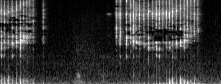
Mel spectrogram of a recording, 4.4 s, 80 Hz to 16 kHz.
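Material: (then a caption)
Wood. A fingernail runs along a solid wooden hair comb held at an angle, plucking its teeth in a quick run of dry, bright ticks with a pitch near 2.6 kHz. There is a short burst, a lone tick, a near-silent pause, then a longer, steadier run. Each pluck stops almost instantly with no ring.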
